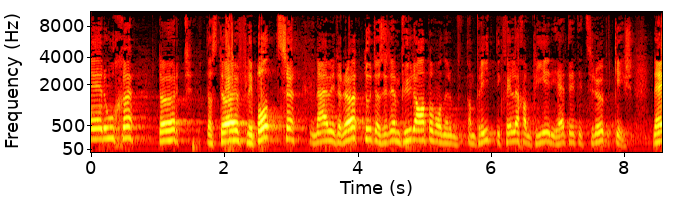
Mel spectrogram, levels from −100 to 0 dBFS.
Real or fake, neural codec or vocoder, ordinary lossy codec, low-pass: real; none; none; none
